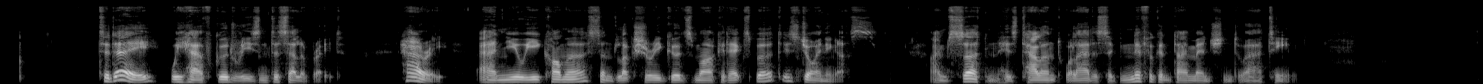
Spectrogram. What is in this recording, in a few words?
toast speech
